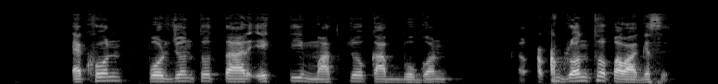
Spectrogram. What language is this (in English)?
Bangla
